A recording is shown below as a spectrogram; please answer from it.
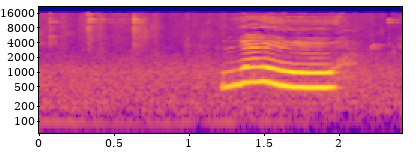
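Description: A single drawn-out, high-pitched vocal call in the last second. It rises slightly, dips and is held steady, and it is loud.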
